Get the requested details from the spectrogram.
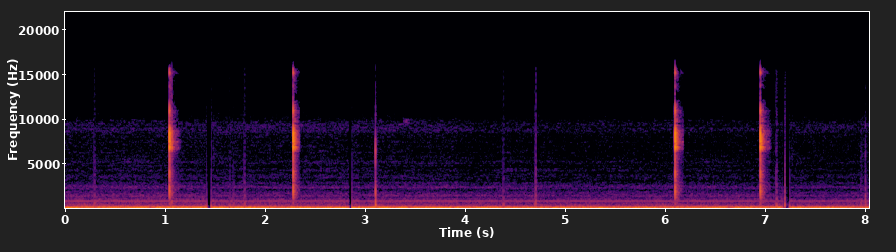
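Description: Short sharp clicks sound as drinks are handed out.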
